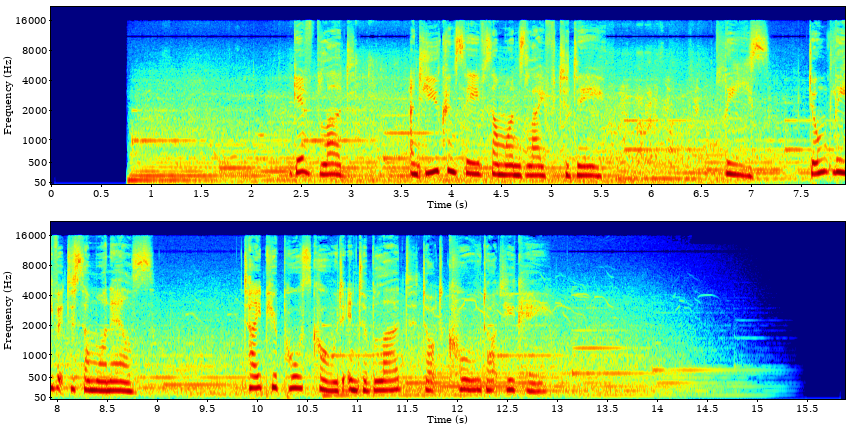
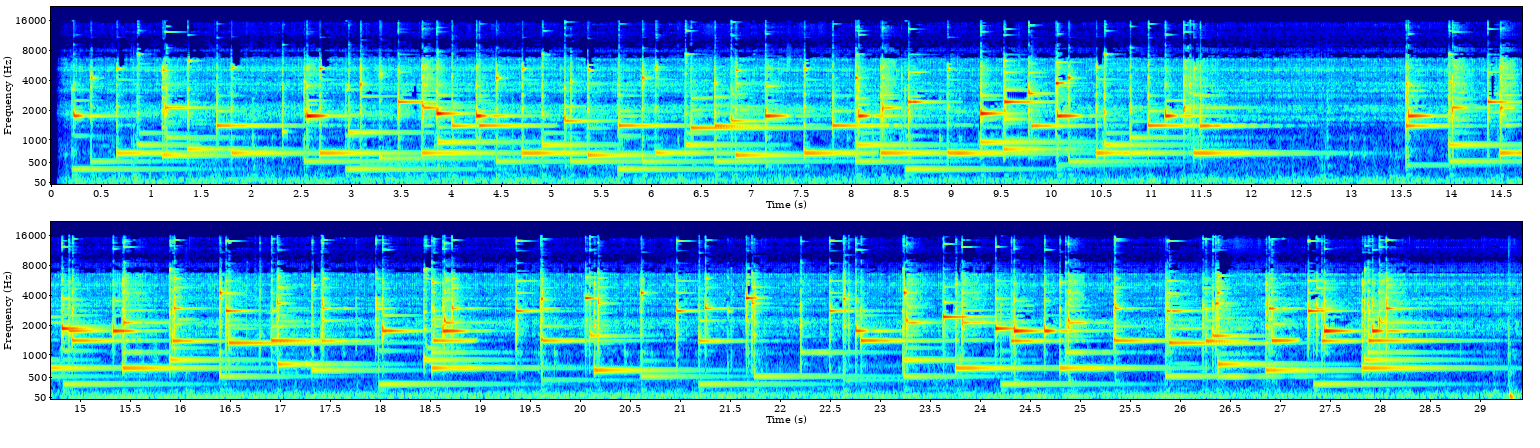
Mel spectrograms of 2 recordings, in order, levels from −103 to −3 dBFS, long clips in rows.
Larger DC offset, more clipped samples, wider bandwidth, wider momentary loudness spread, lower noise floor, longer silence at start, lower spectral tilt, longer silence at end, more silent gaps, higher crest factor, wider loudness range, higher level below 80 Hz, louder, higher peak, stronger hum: neither; neither; about the same, 16.5 kHz vs 16.5 kHz; first, 16 LU vs 13 LU; first, -58 dBFS vs -52 dBFS; first, 0.75 s vs 0.2 s; first, -5.5 dB/octave vs 0.5 dB/octave; first, 1.35 s vs 0.05 s; neither; second, 14 dB vs 24 dB; about the same, 6 LU vs 5 LU; first, -38 dBFS vs -58 dBFS; first, -13 LUFS vs -25 LUFS; first, 0 dBFS vs -4 dBFS; neither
